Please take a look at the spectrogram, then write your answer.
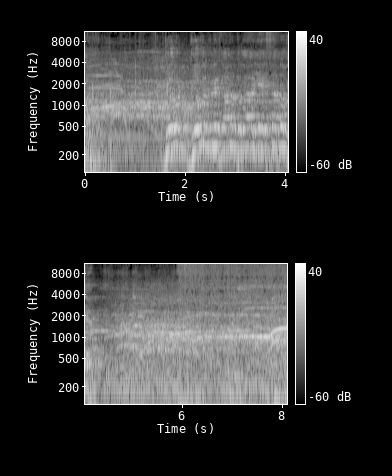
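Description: A large crowd cheers and shouts, with children's voices standing out, at a celebrity's live performance at Global Village Dubai. Voices talk and chant over the steady roar, which swells and stays loud.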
